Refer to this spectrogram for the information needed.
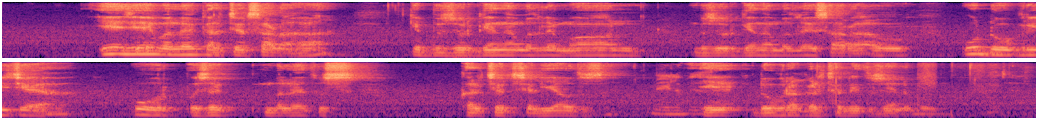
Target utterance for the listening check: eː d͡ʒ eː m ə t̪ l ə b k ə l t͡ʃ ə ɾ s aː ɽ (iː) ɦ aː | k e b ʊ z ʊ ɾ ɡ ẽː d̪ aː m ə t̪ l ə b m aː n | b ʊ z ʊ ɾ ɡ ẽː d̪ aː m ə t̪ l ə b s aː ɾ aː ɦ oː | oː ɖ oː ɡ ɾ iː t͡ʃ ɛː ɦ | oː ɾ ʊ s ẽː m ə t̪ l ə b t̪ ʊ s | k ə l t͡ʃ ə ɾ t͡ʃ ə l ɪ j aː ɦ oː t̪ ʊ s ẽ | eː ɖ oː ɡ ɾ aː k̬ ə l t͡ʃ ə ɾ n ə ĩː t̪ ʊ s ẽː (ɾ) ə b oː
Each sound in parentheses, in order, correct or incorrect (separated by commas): incorrect, incorrect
